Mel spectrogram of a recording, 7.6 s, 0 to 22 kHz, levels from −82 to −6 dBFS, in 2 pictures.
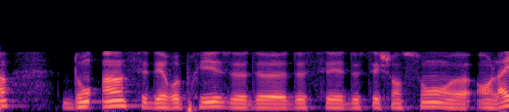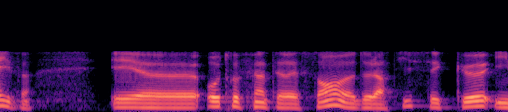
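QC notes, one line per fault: Throughout, Bluetooth CVSD headset codec: the speech is squeezed below 4 kHz, with scratchy s sounds and grainy hiss from a one-bit delta coder, likely a 64 kbps link.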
